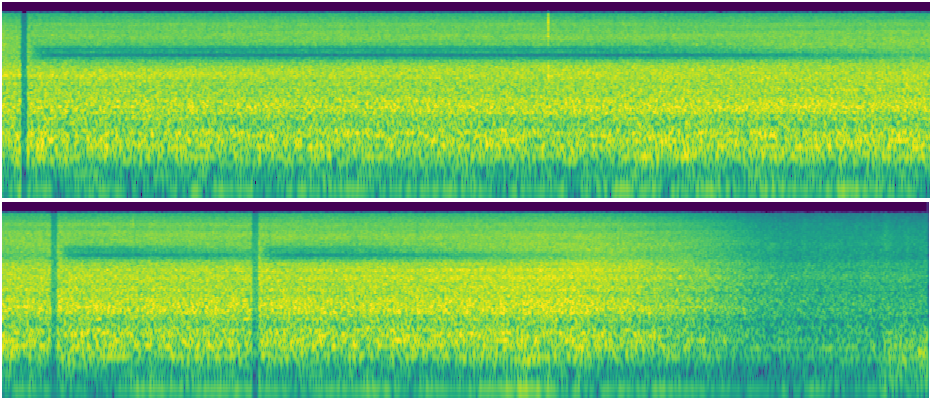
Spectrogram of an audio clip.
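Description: Rain falling steadily in a thunderstorm, a dense even hiss of drops on a swimming pool's water and the surrounding paving. It eases to a softer, duller patter near the end.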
